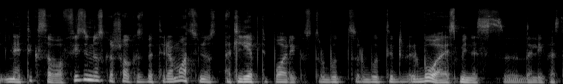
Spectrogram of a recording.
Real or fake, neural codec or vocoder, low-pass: real; none; 14.4 kHz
